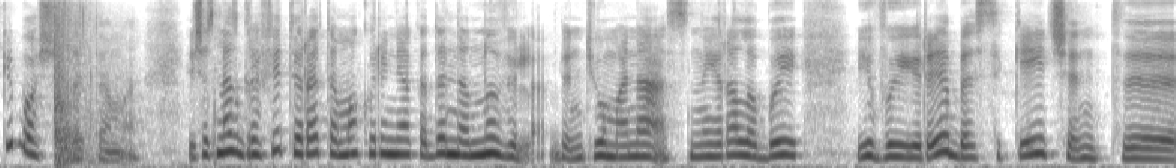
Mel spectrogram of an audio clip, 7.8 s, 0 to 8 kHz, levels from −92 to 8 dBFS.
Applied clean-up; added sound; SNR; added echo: none; Gunshot, gunfire; 15 dB; none.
